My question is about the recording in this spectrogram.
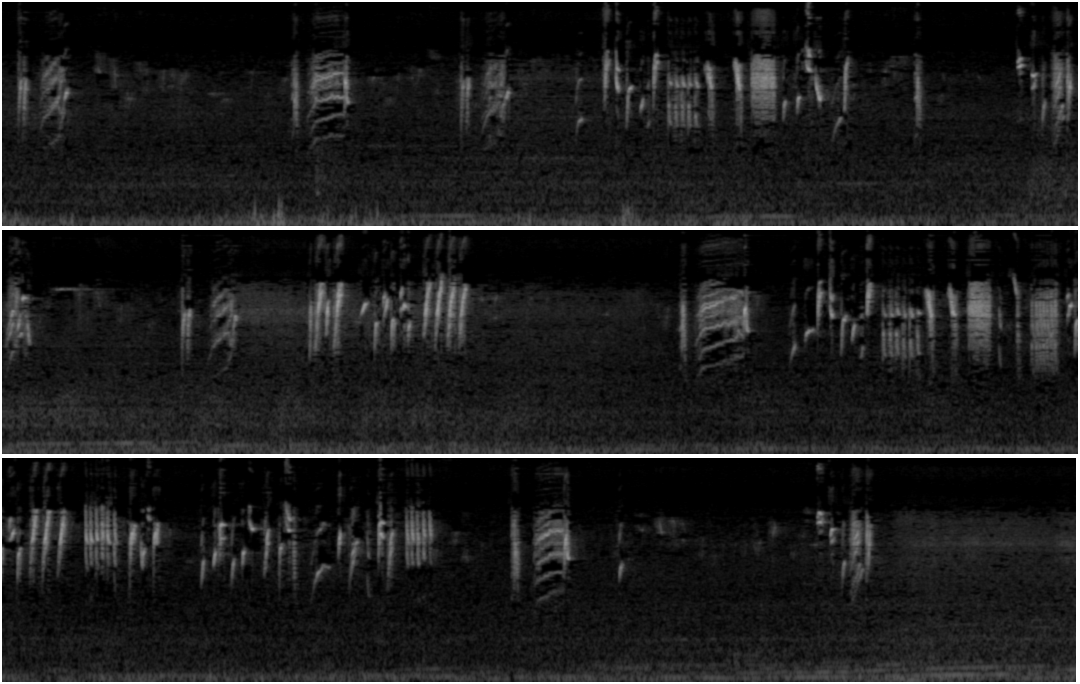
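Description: European goldfinch singing in a cage: bursts of rapid twittering and trilled song phrases with short pauses between them, over a low background rumble.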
